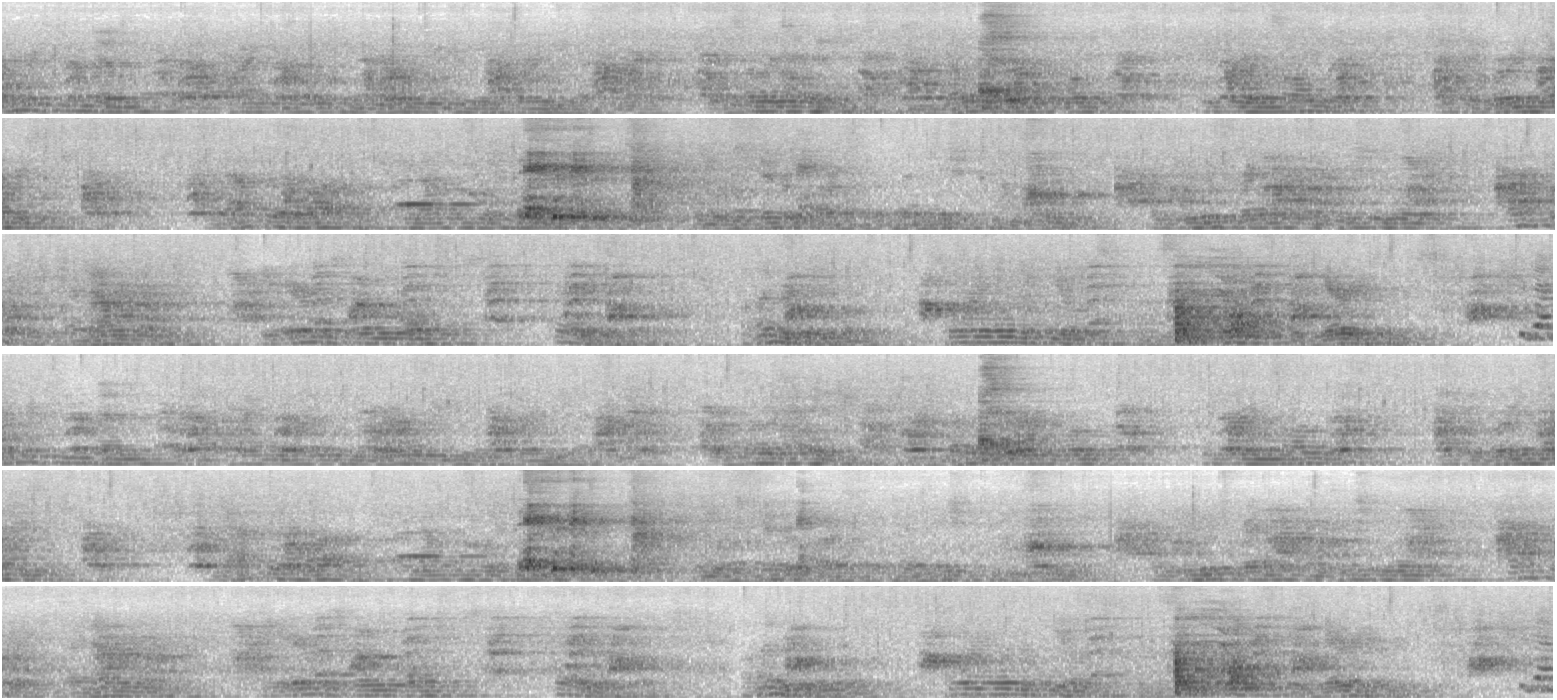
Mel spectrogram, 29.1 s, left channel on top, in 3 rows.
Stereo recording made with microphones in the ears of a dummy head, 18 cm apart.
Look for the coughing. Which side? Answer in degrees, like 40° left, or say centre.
30° right.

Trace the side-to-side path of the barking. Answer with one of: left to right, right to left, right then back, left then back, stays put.
stays put.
